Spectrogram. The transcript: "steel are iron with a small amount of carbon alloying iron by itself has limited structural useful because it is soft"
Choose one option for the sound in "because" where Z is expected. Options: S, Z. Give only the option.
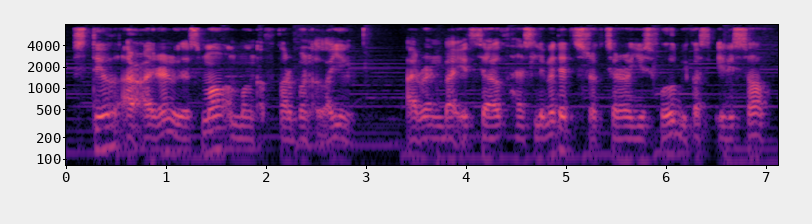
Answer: S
